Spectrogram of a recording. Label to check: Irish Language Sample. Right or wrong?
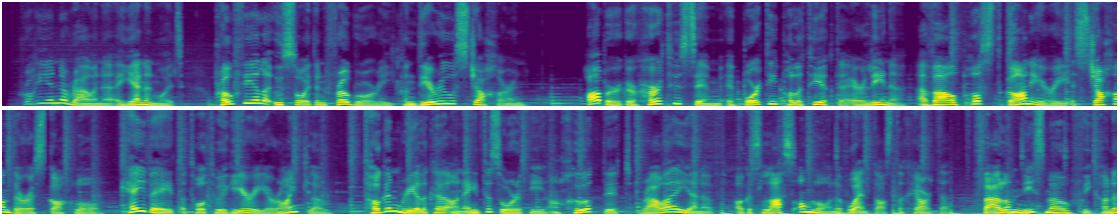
Right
